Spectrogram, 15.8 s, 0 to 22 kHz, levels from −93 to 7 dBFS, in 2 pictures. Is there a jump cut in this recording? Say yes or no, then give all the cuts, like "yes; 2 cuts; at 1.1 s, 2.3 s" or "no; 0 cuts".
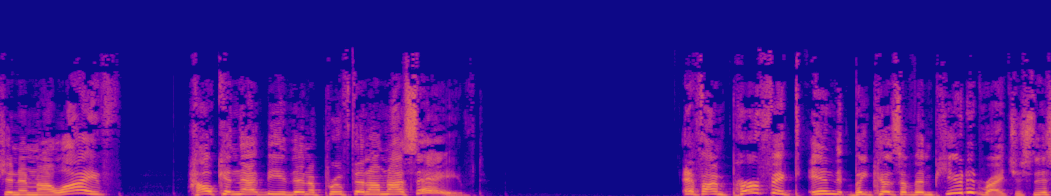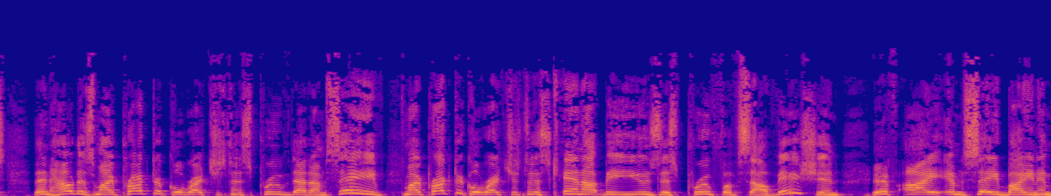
yes; 1 cut; at 10.9 s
